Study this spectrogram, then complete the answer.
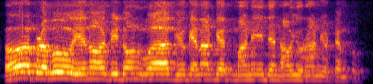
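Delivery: loud, sing-song mimic of a member's excuse; mocking a worldly devotee. Preacher mocking the congregation's excuse, sing-song. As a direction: send up the money-minded excuse. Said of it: "They think like that".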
